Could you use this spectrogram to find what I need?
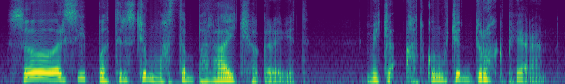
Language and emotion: Kashmiri, disgusted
